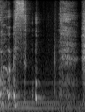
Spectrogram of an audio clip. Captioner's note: chuckling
